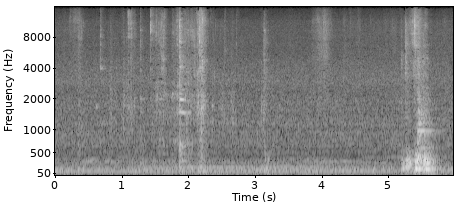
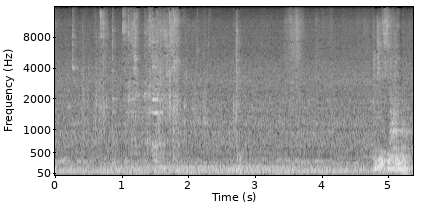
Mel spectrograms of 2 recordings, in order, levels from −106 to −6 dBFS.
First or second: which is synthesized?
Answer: second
